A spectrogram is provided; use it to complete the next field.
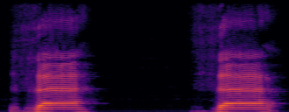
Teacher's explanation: Dhal is the tip of the tongue at the edge of the top teeth.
